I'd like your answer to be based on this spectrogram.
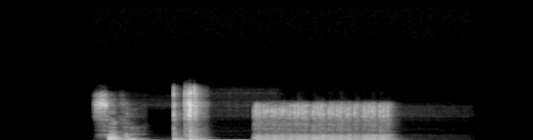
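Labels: First, someone says "seven." Then a door slams. Finally, an engine can be heard.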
